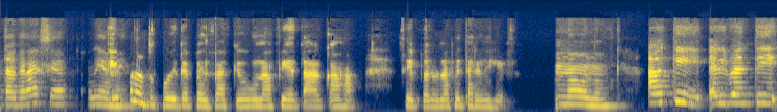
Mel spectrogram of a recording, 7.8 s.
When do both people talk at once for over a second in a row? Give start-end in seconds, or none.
none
